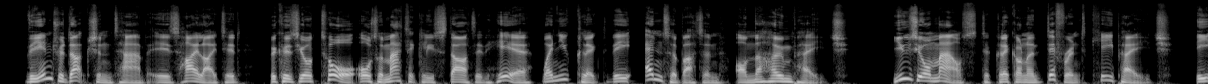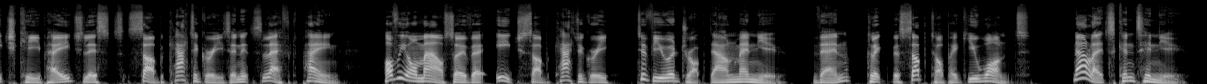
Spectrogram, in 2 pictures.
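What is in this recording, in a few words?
e-learning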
